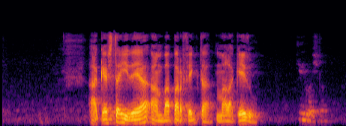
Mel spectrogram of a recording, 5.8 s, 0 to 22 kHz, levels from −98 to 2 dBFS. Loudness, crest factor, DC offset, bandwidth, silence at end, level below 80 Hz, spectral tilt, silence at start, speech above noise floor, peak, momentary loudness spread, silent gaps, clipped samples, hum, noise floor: -16 LUFS; 18 dB; under 0.1%; 7.8 kHz; 0.5 s; -54 dBFS; -6 dB/octave; 1.5 s; 46 dB; -2 dBFS; 21 LU; none; under 0.1%; none; -62 dBFS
